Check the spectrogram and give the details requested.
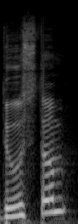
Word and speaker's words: Dostum: the taliban at times boston pronounced doostem there's no way that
